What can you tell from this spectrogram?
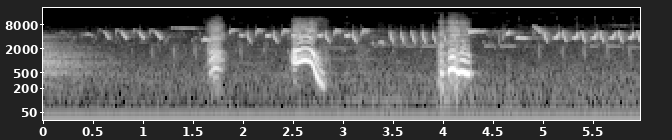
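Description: Small birds chirping in quick repeated series, with three brief voice-like calls cutting in about one and a half, two and a half and four seconds in, the middle one sliding down in pitch.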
